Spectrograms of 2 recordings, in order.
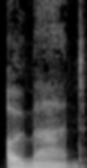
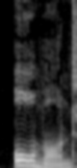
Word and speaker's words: Omand: Donald Omand. Now, I keep getting his name wrong. I keep thinking it's Orond, like Julia Orond, the actress from the 90s and the 90s.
